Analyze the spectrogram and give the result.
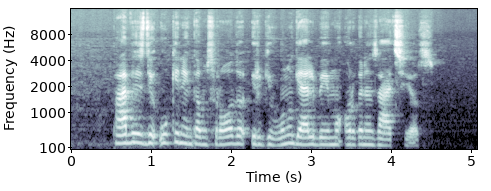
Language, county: Lithuanian, Kaunas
